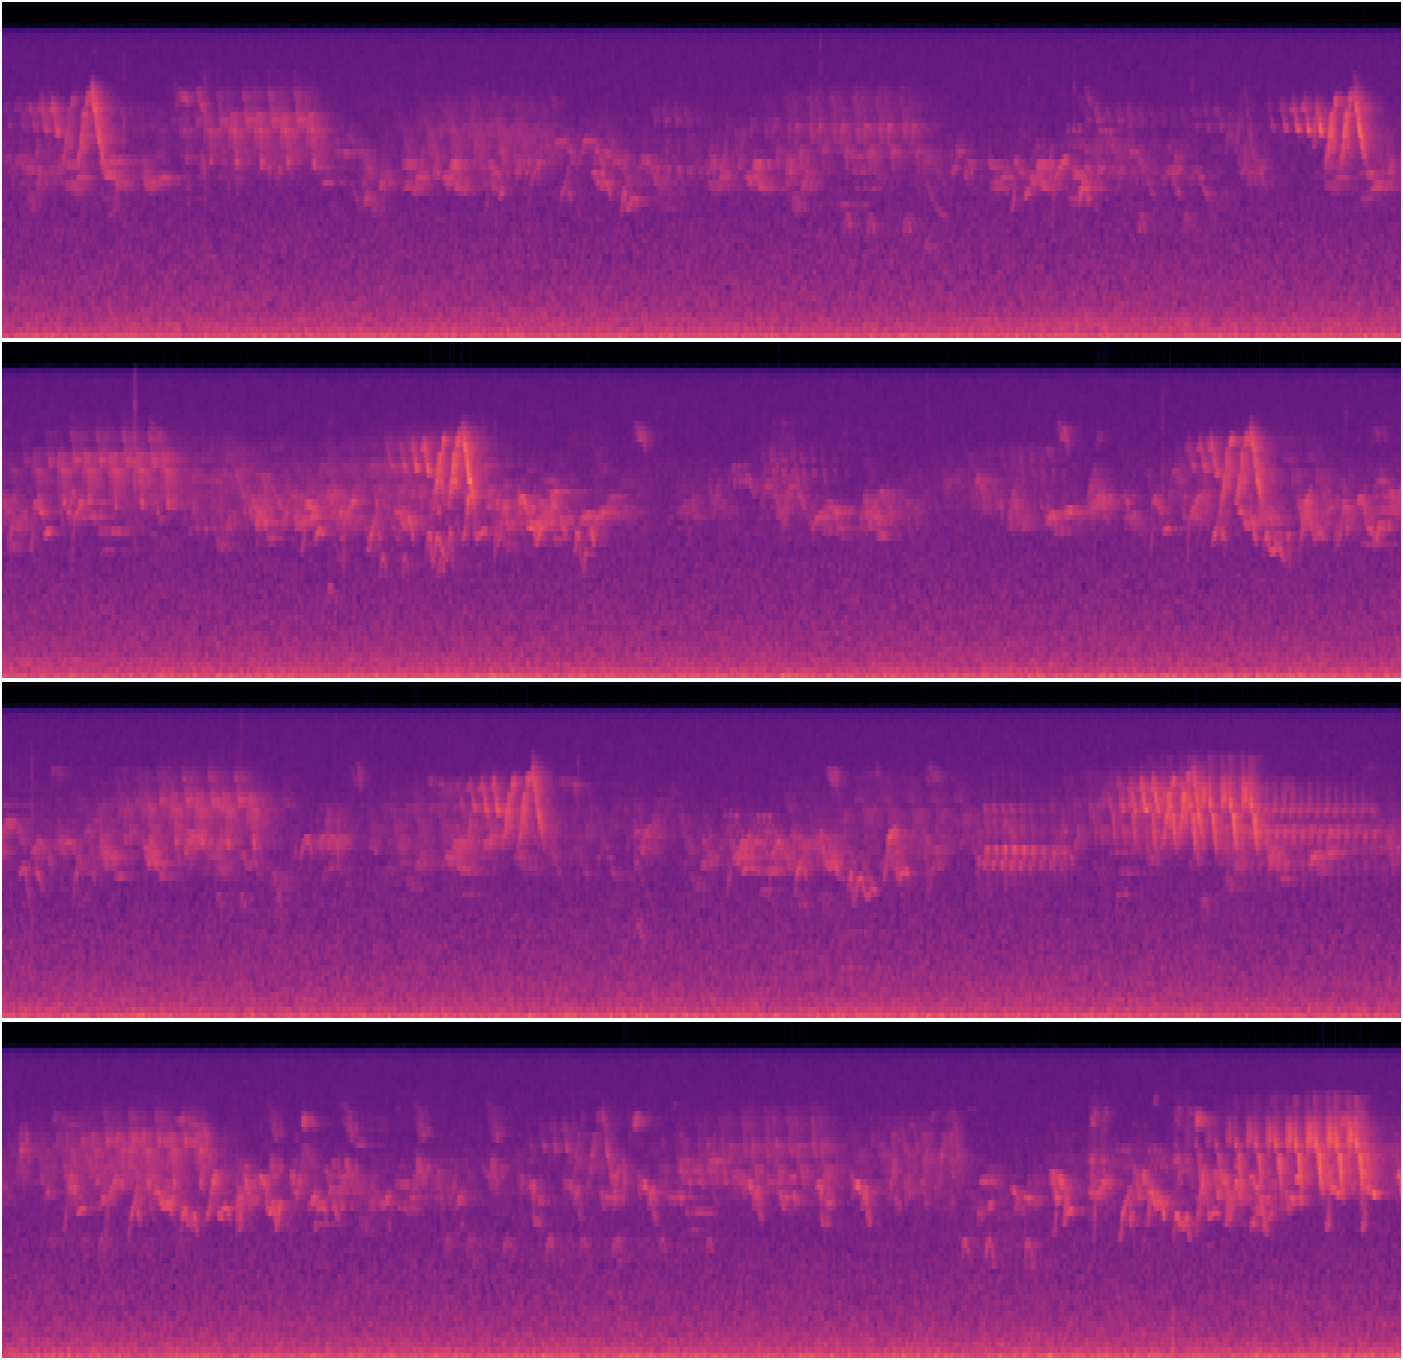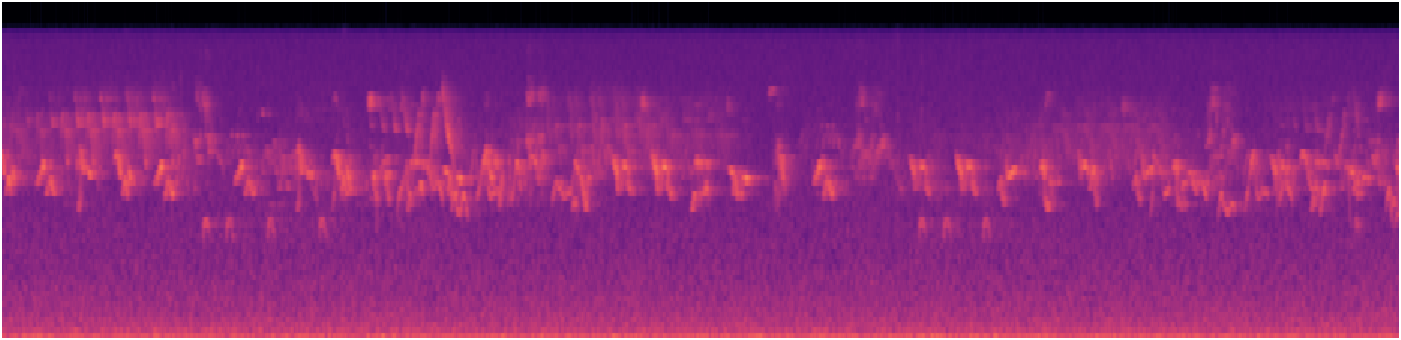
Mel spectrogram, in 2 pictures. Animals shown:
American Crow (Corvus brachyrhynchos), Rose-breasted Grosbeak (Pheucticus ludovicianus), Veery (Catharus fuscescens), Chestnut-sided Warbler (Setophaga pensylvanica), Yellow-bellied Sapsucker (Sphyrapicus varius), Ovenbird (Seiurus aurocapilla), American Robin (Turdus migratorius), Red-eyed Vireo (Vireo olivaceus), Wood Thrush (Hylocichla mustelina)

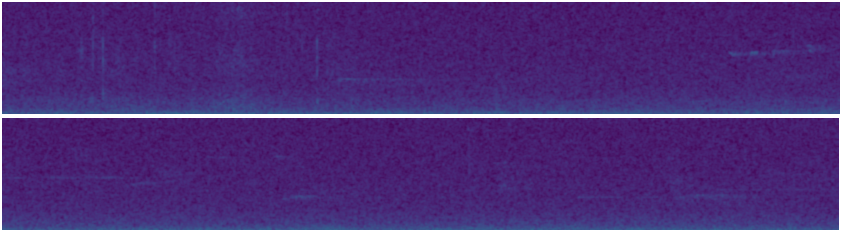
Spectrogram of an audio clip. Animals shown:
Black-throated Green Warbler (Setophaga virens)

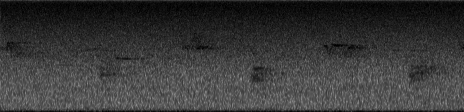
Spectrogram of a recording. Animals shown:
Red-eyed Vireo (Vireo olivaceus), American Crow (Corvus brachyrhynchos)

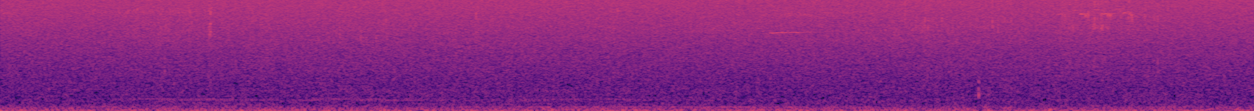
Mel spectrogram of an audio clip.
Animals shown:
Black-throated Green Warbler (Setophaga virens), Blackburnian Warbler (Setophaga fusca)

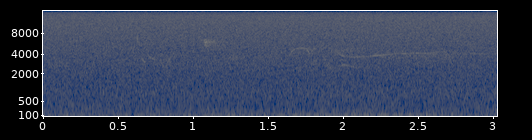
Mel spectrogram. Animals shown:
Eastern Wood-Pewee (Contopus virens), Red-eyed Vireo (Vireo olivaceus)

